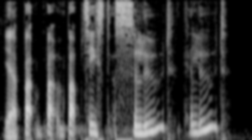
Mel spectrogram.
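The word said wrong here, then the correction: Couilloud: however you say his name, when he came on, he looked... – Cuiu. – That's an incredible pronunciation. I would never have got there. – Cuiu.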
